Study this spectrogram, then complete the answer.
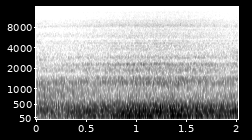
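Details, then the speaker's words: New Oklahoma Joe Rider DLX pellet grill, burn-off, set on low: steady low fan hum with faint slow auger drone, even and unbroken; fan and auger running normally. "we pay close attention, our auger is actually working. It's going slowly, and you can hear the fan as well. Looking real good so far."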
